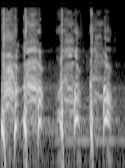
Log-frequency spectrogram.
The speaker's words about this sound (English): he's coughing up blood.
